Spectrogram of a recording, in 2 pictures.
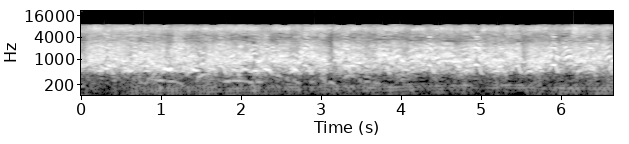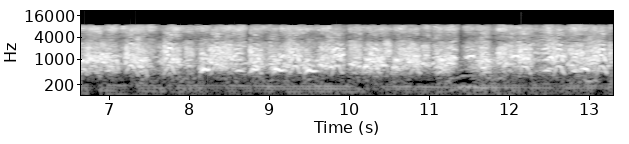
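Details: A pack of trained dogs hunts wild boar in the fields of Solok, West Sumatra, Indonesia, keeping up a loud, continuous mass of overlapping barks and high yips with barely a pause, and a faint low hum beneath.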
